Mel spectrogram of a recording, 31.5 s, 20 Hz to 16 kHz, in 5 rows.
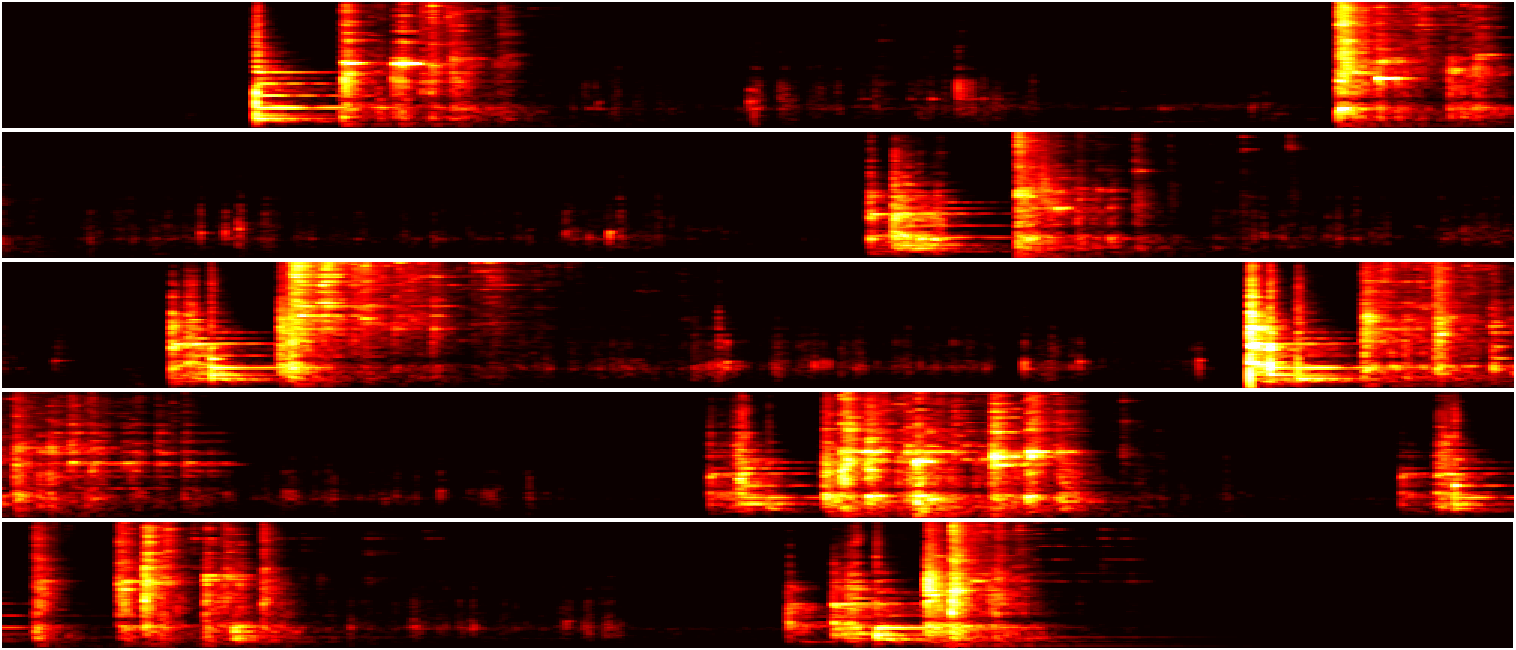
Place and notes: parking place at super market.
stafsäter recordings.
recorded july, 2008.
